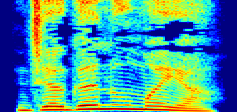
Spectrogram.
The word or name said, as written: ಜಗನ್ಮಯ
